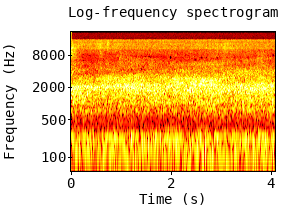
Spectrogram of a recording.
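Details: A continuous low rumble like a distant engine or aircraft dominates, with no animal voice.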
